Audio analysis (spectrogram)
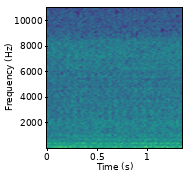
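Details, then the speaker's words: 1965 Plymouth Valiant 100, slant six, 3-speed, first start in years, slight smoke, oil light not working: steady, even idle with a smooth low drone and no misses or knocks; idling nicely. "That's idling nice."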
